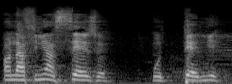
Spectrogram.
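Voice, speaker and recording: A woman giving a spoken healing testimony in church, telling her story with lively, acted-out dialogue. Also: medium pitch, moderate pace. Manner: animated storytelling, acting out dialogue with the pastor. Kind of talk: spoken testimony before a congregation.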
